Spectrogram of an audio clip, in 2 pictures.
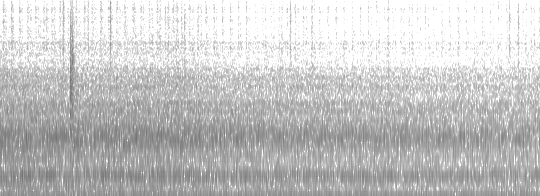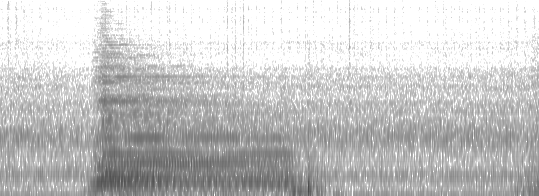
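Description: Faint room hiss with a soft tick near the start, then about six seconds in a sustained keyboard chord sounds, fades a little, and is cut off abruptly with a click about two seconds later.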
